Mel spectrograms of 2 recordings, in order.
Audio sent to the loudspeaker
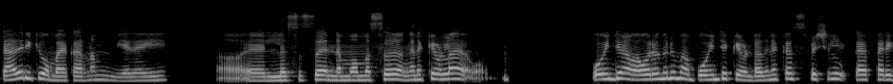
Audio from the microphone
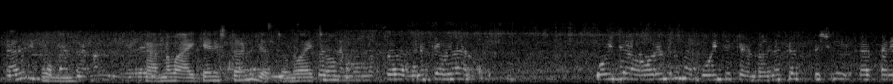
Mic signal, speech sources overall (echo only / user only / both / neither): both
